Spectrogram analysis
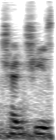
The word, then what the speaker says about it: Chen Qi: And again, I figured out how to pronounce Chen Qi's name. It's Chen Qi, not Chen Kui. It's Chen Qi.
